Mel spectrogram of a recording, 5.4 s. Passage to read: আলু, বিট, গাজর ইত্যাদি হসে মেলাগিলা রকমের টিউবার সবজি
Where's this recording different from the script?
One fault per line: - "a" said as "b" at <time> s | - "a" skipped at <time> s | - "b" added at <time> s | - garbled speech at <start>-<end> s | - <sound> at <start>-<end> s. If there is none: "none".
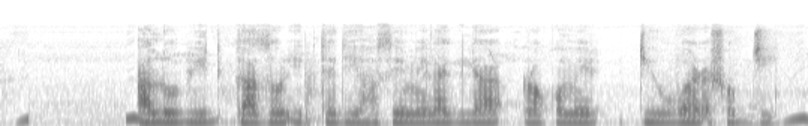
none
